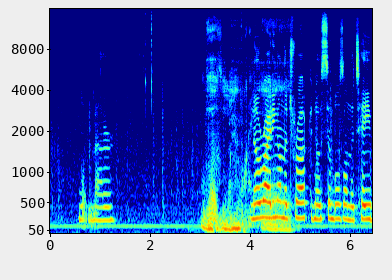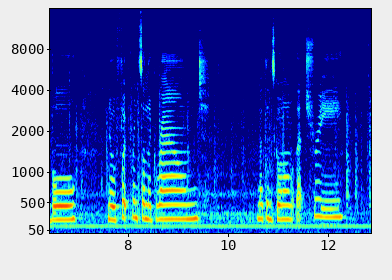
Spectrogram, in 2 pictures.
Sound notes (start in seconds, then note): 3.0 guttural Noises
